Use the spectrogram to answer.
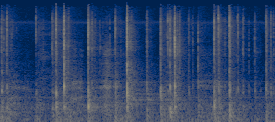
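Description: Faint keystrokes on a computer keyboard while writing a document in a web browser editor: many quick, irregular clicks and taps in an uneven rhythm, with no voices.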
